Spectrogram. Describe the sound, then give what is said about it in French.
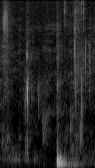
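A single wet gulp as someone takes a small sip of beer: a brief, low, squishy swallow, with a faint click shortly before it and soft mouth noises trailing after. “Je vais prendre une petite gorgée”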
